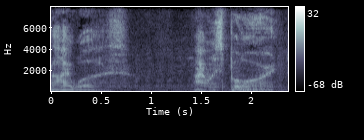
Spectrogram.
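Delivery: low eerie whisper; spooky whisper. Acted. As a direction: whisper it like a creepy confession. Spooky joke about the murders.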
